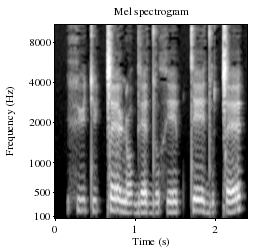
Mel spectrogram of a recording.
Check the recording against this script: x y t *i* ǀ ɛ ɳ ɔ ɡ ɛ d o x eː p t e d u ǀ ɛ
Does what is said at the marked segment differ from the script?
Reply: yes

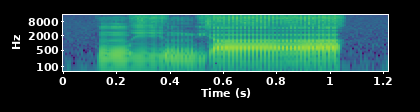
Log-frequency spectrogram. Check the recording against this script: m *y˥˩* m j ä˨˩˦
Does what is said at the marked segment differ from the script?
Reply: yes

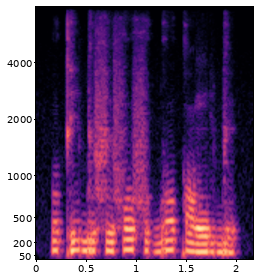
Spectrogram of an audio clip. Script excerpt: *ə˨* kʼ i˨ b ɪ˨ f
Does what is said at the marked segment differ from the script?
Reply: yes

